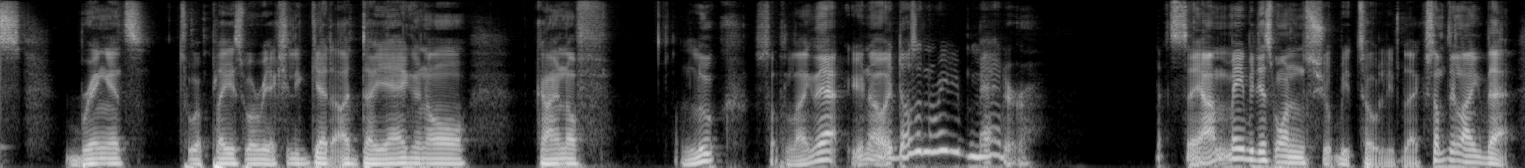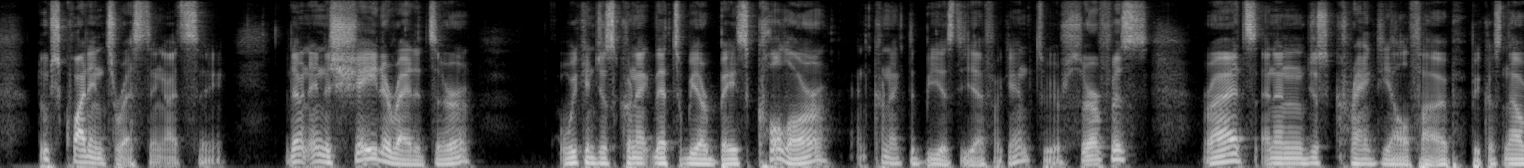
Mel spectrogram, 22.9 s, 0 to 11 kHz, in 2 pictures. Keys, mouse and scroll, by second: 2.3 click, 2.8 g, 10.3 Tab, 13.2-14.3 drag, 15.3 middle click, 16.4-16.9 drag, 17.4-18.3 drag, 19.0 middle click, 21.8 click.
